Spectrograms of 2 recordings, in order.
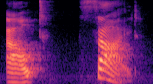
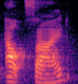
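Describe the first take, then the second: First: "Outside" broken in two, a clear pause after out; split into syllables. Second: Said in the usual way. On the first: Shown as a demonstration. Teacher taps our syllables for pupils, split syllable by syllable. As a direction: say "Outside" as two separate beats, out, side. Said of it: "Let's tap our syllables". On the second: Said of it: "Say the word outside".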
